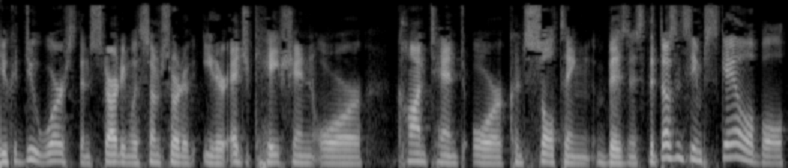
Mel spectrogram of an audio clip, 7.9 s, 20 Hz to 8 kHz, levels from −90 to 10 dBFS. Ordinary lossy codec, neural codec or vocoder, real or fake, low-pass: MP3, 32 kbps; none; real; 7.2 kHz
